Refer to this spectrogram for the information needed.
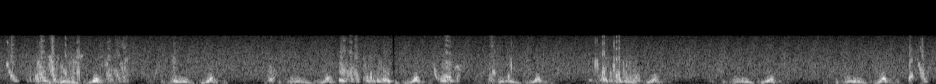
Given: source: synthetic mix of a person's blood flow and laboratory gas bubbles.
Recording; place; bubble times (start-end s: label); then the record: Doppler ultrasound of blood flow; precordium
0.05-0.20 s: bubbles
0.27-0.84 s: bubbles
1.04-1.30 s: bubbles
1.71-1.78 s: bubbles
2.67-2.77 s: bubbles
3.37-3.94 s: bubbles
4.32-4.62 s: bubbles
4.88-4.98 s: bubbles
5.06-5.15 s: bubbles
5.87-6.44 s: bubbles
9.05-9.31 s: bubbles
From the record:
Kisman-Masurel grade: 232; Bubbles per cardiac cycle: several, 3 to 8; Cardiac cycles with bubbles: 50 to 99%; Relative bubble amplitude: moderate (0.250 to 0.450); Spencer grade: 3 (all of the cardiac periods contain showers or single bubble signals, but not dominating or overriding the cardiac motion signals); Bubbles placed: only in the low amplitude regions of the cardiac cycle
